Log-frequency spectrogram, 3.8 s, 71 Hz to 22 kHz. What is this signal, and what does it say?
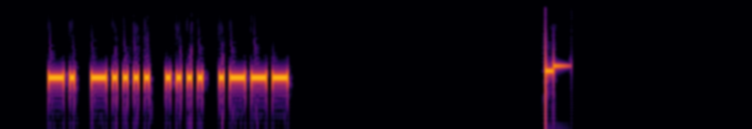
Morse code, heard as a keyed tone, about 44 wpm, 700 Hz. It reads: N6HJ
